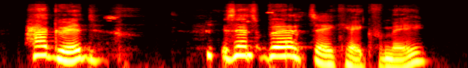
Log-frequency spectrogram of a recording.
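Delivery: put-on English accent, very high-pitched voice. Imagining voicing an animated Harry Potter, speaker addresses Hagrid in an English accent. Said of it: "I could do an English accent the entire time".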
